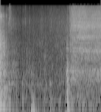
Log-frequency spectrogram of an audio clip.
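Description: Spatula scraping down the sides of a stainless steel stand-mixer bowl, quiet rubbing with a light knock about a second and a half in.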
